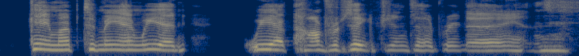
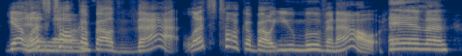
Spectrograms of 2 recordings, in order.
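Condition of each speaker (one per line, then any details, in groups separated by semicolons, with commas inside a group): Cerebral palsy; birth injury, left hand stronger than right; types with one hand, voice-activated texting
No condition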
